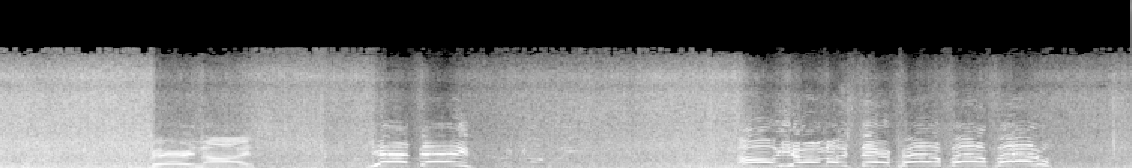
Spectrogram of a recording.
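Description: A man nearby shouts and whoops with excitement.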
